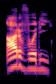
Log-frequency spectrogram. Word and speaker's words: árvore: Se formos pronunciá-la no dia a dia, vai ver que acaba colocando o "I" no lugar, ficando, assim, "árvori".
